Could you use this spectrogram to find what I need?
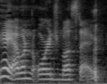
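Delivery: plain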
